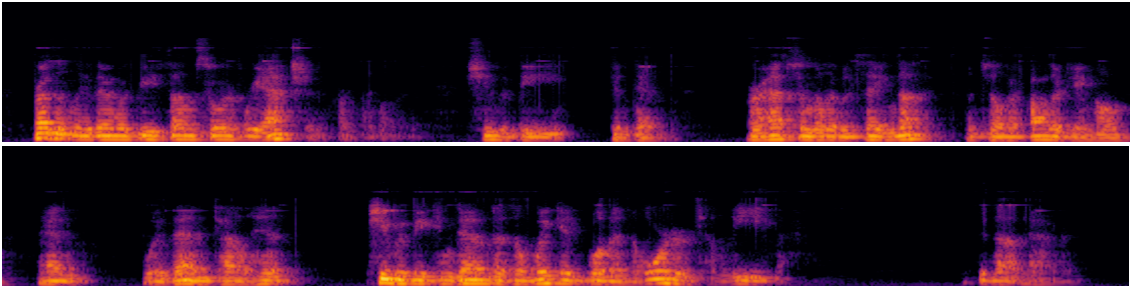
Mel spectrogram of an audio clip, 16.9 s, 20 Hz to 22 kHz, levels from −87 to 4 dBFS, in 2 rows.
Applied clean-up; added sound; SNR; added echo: neural mask model DeepFilterNet 3.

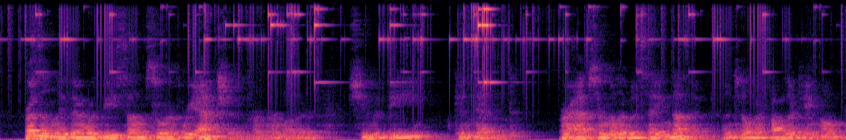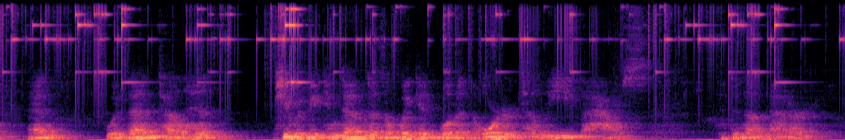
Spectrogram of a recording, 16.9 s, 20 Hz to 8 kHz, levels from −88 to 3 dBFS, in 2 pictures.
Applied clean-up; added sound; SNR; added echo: none; Glass; 12 dB; reverberation time 0.9 s.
